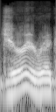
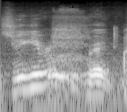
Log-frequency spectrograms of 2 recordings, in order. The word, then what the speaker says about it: jury rig: Wait, you have jig jiggy rig? How do you say that? Jury rig. Jiggy rig. Jury rig. Jury. All right. Thank you. I keep saying jiggy.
